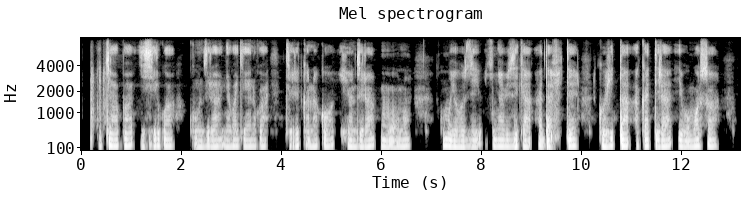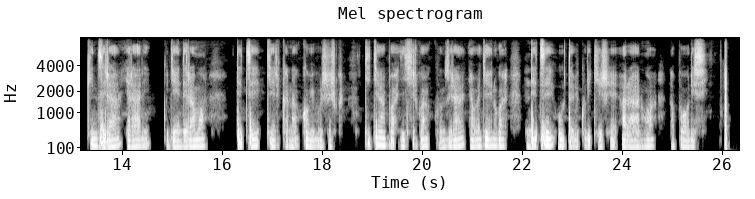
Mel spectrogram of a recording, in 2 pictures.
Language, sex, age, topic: Kinyarwanda, male, 18-24, government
